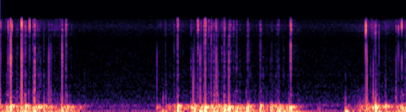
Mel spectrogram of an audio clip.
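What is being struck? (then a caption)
Steel wire-mesh microphone grille. Long acrylic nails on both hands scratch the hollow steel wire-mesh grille of a Blue Yeti microphone. The result is a deep, muffled rumbling scrape, crossed by sharp, bright ticking clicks. The sound comes in two busy bursts separated by a quieter lull, then swells again at the end.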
